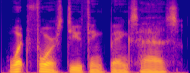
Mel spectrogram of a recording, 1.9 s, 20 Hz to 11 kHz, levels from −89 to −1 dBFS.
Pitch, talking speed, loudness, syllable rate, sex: 85 Hz, 220 wpm, -20 LUFS, 4.9 syllables/s, male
